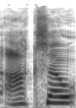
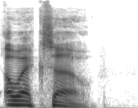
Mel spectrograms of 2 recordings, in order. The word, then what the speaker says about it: OXO: The, I don't know, do you pronounce it OXO or is it just OXO? You see that brand everywhere. The 12-cup coffee with a podless single-serve function for $200. I have the Mocha Master from Technovorm. OXO. It's pronounced OXO? OXO? Is it pronounced OXO? Okay, fine. I'll do it that way, Producer Jason.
